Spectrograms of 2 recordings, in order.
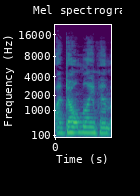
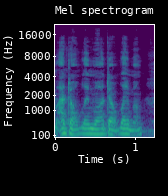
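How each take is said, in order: First: Said in the usual way. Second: Fading to quiet. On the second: Retold or imitated. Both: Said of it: "Karen is at her wit's end".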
